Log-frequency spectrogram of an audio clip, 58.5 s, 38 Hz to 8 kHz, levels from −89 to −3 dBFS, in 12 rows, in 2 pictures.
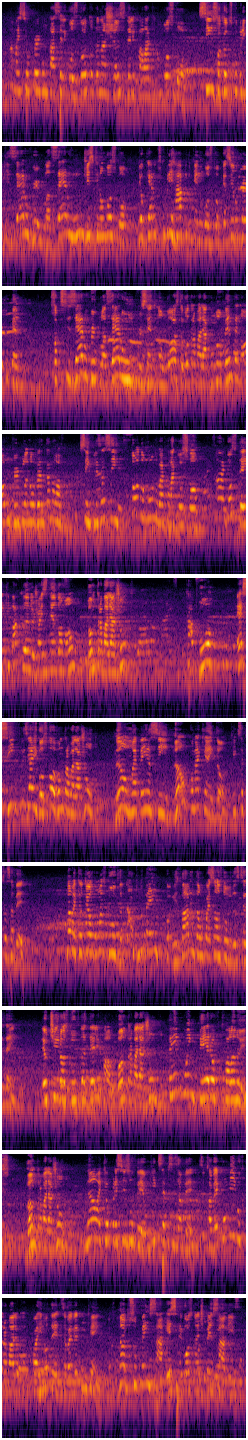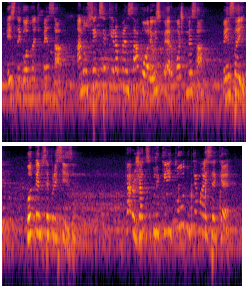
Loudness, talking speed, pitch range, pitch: -26 LUFS, 215 wpm, 235-290 Hz, 265 Hz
